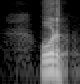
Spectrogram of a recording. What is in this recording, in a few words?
hindi long; qwen3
